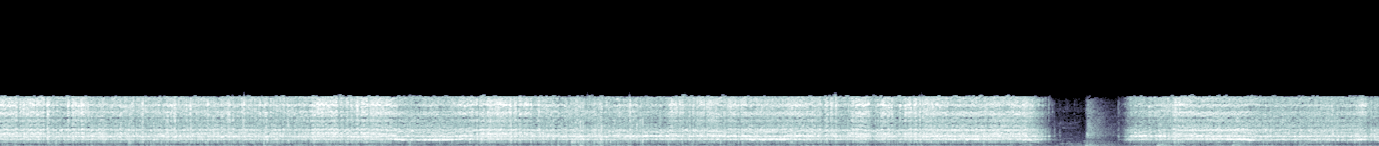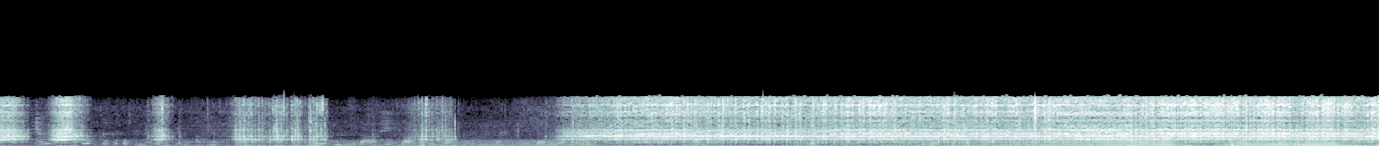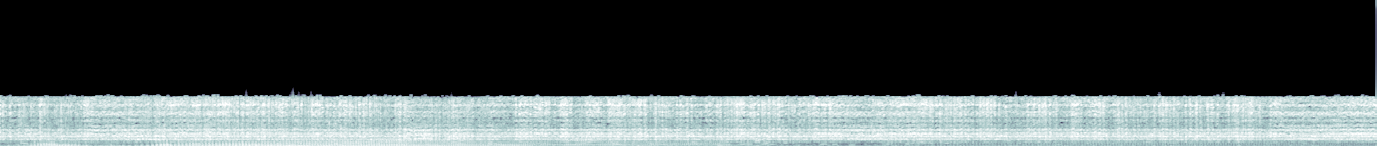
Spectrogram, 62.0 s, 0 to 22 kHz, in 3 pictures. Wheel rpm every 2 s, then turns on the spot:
170, 170, 170, 150, 150, 140, 160, 120, 70, 140, 70, 10, 30, 10, 50, 150, 150, 160, 160, 170, 170, 160, 170, 170, 170, 170, 170, 160, 170, 170, 160.
24-28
